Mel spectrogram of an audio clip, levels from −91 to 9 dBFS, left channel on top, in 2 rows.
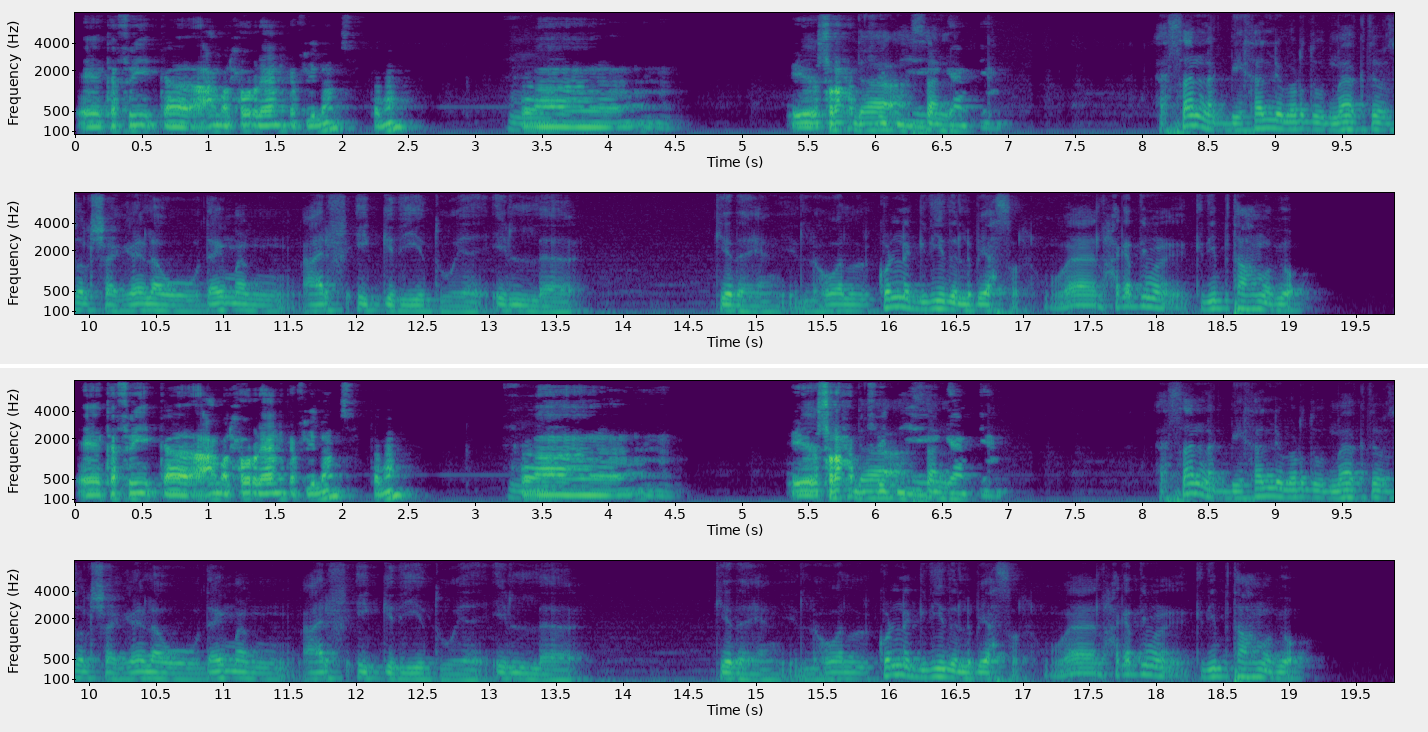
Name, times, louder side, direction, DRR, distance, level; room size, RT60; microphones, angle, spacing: voice 1, 0.0-2.5 3.3-4.5 5.3-6.7, right 3 dB, 50° right, 1.2 m, -23 dB
voice 2, 3.2-3.6 5.8-6.6 8.1-13.7 14.7-19.0, left 1 dB, 20° left, 1.6 m, -29 dB
15.5 x 7.3 x 6.7 m
head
